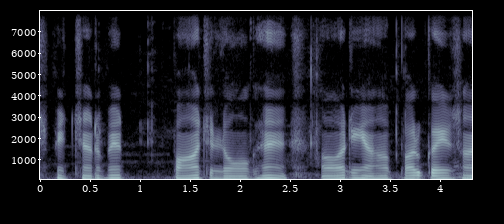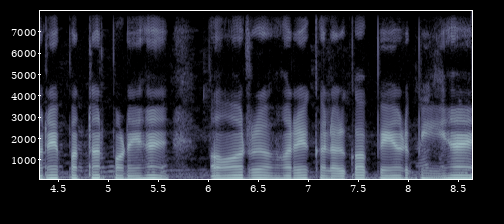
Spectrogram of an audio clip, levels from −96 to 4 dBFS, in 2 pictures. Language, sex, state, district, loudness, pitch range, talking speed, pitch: Hindi, male, Uttar Pradesh, Jyotiba Phule Nagar, -30 LUFS, 125-135 Hz, 140 wpm, 130 Hz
